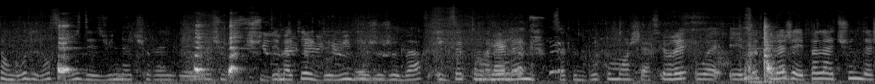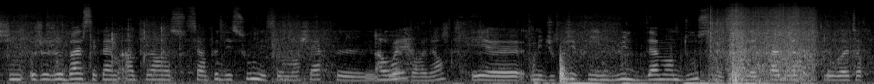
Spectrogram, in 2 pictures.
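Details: Adult woman speaking French; normal voice.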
